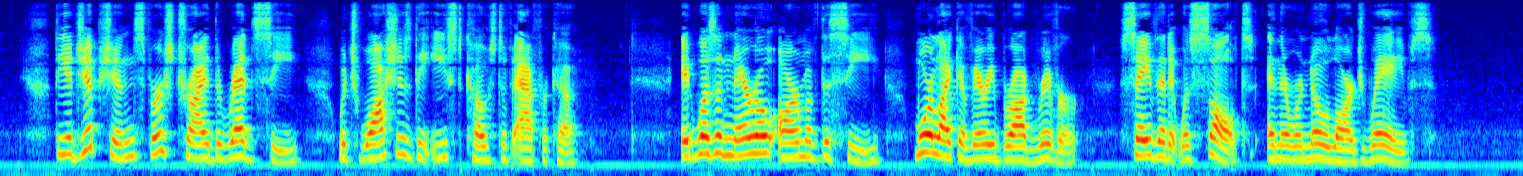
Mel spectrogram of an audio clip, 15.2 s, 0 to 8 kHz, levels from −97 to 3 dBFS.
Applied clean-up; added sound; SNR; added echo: none; none; none; none.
